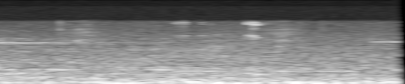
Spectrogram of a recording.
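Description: Near silence: faint room tone, with a couple of very faint light ticks about a second in.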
